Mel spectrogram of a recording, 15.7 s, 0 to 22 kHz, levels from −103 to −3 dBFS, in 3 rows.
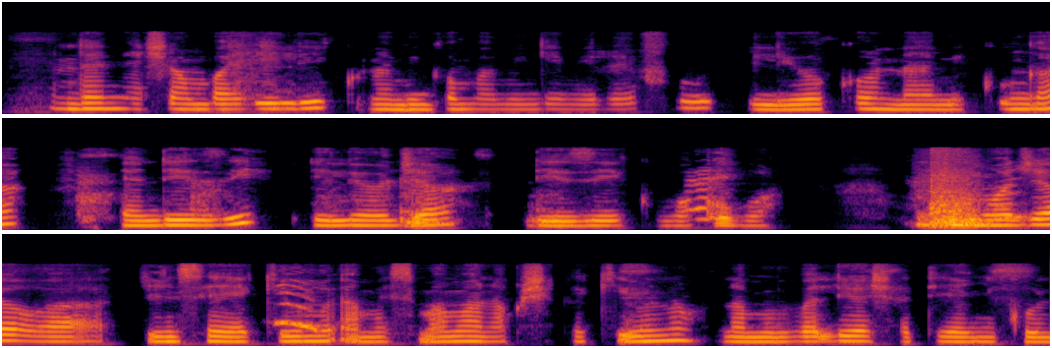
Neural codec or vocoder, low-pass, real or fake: vocoder, 24 kHz, 100 mel bands, Vocos; 7.2 kHz; fake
